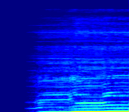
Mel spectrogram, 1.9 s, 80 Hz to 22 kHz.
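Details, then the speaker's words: DC motor driven by a Cytron MD13S motor controller from an Arduino: the motor hum comes in and climbs gently as the speed rises, steady and even with no rattle; a normal, well-controlled spin-up. "hear the speed going up."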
